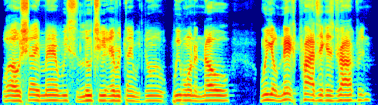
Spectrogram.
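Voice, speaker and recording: A man's voice: on the high side, little pitch movement, moderate pace, a bit bright, dry recording. Dry-sounding American man hosting casually. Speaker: interviewer.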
